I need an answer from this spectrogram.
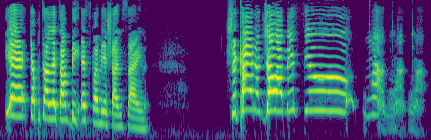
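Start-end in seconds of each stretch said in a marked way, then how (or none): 4.5-8.5 high, stretched cry of longing; wailing call. Real, not acted. Calling out to friend Shekinah Joe, high stretched wail. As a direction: call out like you really miss her.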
